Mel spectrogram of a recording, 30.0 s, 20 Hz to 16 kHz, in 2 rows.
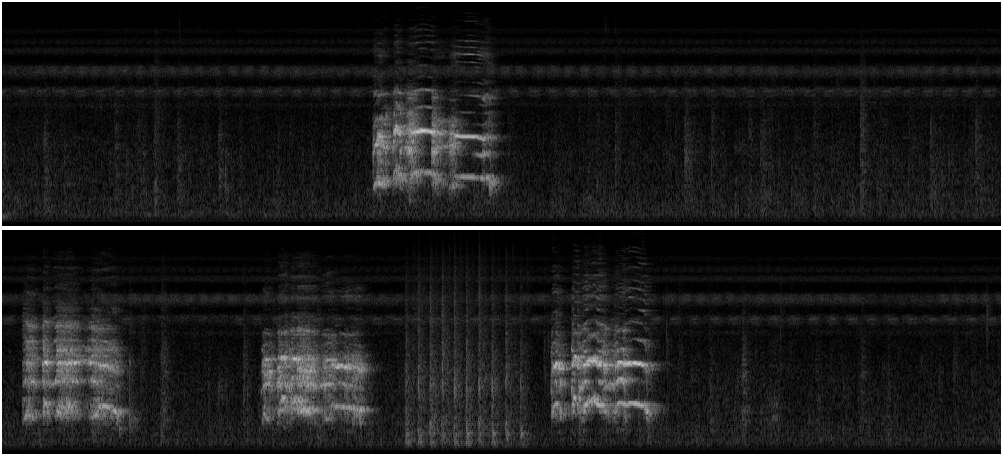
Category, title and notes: Sound effects > Animals
250719 051216 PH Roosters and light rain in the morning
Roosters, crickets, and light rain in the morning (loopable). Recorded from the window of a house located in the surroundings of Santa Rosa (Baco, Oriental Mindoro, Philippines)during July 2025, with a Zoom H5studio (built-in XY microphones). Fade in/out and high pass filter at 180Hz -48dB/oct applied in Audacity.
field-recording, rooster, outdoor, countryside, drops, Santa-Rosa, ambience, chicken, chickens, farm, rain, loop, Philippines, soundscape, roosters, loopable, cock-a-doodle-doo, atmosphere, dripping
